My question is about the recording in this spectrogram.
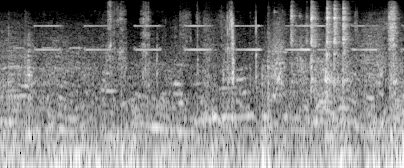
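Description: Electronic beeper sounding a steady high-pitched pattern of short beeps, about two a second, stopping shortly before the end, over background chatter.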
